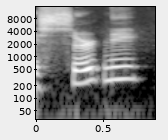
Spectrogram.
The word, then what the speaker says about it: certainly: 미국 언니들은 certainly에서 T 발음을 잘 안 해줍니다. 그래서 certainly 약간 이렇게 되는데요. 영어 고자 오빠들은 T 사운드의 담백함을 매우 좋아해. 그래서 certainly 라고 발음이 된 건데 I certainly hope so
